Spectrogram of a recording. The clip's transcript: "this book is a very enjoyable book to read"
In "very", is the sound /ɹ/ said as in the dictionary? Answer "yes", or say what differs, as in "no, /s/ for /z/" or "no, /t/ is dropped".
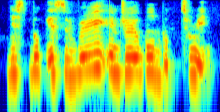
yes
